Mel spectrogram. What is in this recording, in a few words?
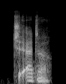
"chatter", Indian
